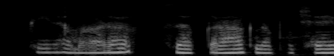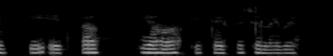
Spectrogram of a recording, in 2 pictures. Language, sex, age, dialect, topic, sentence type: Maithili, female, 25-30, Angika, banking, question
